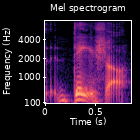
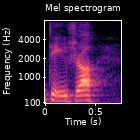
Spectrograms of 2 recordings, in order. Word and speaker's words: Deja: I call this person's names Deja, which is D-E-J-A.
